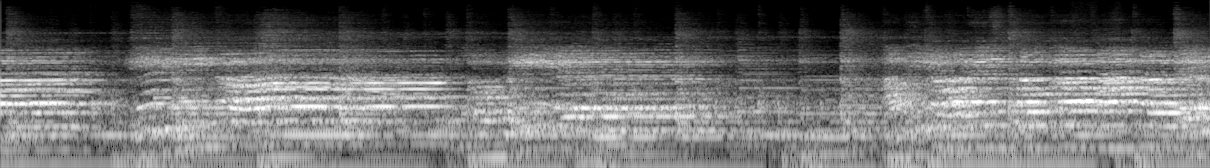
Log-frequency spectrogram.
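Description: A man singing a slow song into a handheld microphone, holding long notes in phrases of about four seconds with short breaths between them.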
